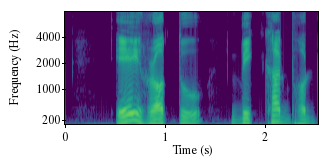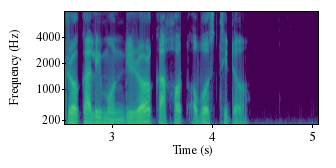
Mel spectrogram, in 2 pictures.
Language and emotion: Assamese, neutral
